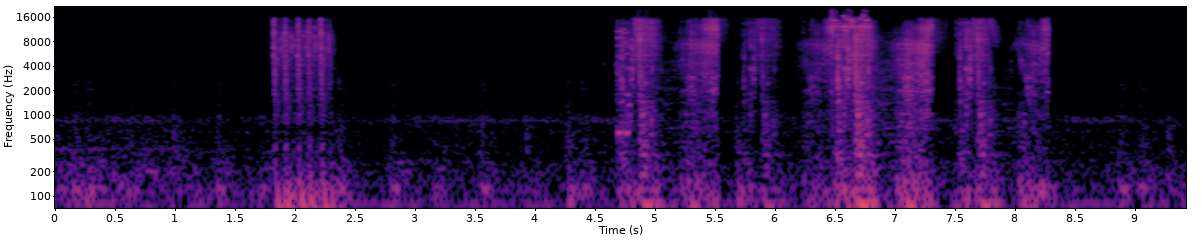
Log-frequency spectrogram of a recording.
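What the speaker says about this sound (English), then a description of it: "Well, that one is." Turrets in the Space Engineers game fire a short burst of rapid automatic shots, then a longer stretch of sustained rattling fire after a pause. The shots are faint and come over a low background hum.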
